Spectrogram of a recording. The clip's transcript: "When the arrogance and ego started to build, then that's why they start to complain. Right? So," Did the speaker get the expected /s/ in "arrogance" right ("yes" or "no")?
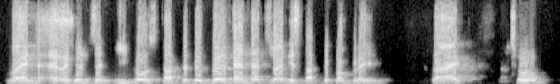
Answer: yes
